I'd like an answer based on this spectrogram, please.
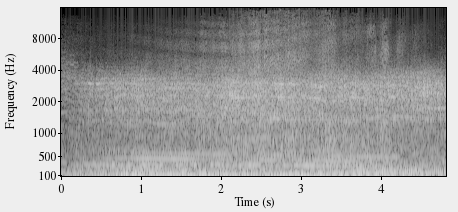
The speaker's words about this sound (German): Alliierte Bomber fliegen über Zerbst.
